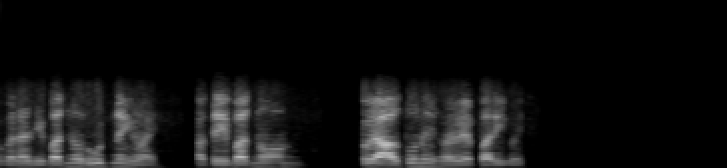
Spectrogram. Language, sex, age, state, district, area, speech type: Gujarati, male, 18-30, Gujarat, Anand, urban, conversation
